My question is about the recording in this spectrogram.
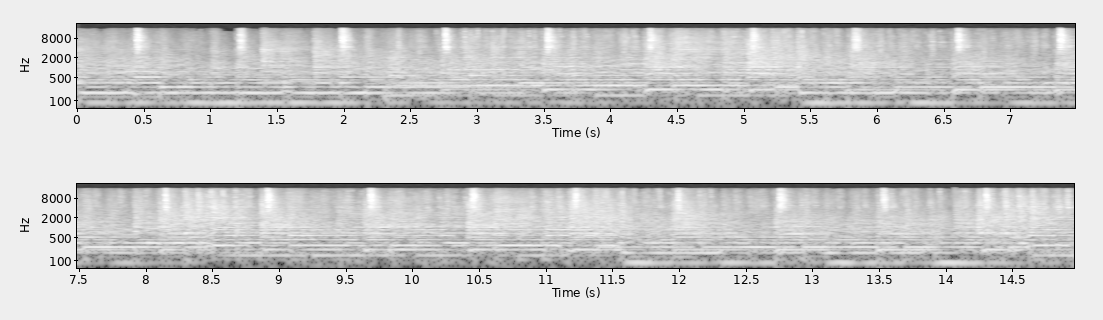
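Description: Instrumental background music with a steady beat and held notes that change every second or so.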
